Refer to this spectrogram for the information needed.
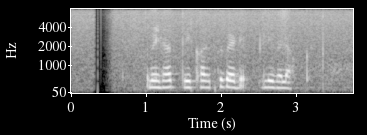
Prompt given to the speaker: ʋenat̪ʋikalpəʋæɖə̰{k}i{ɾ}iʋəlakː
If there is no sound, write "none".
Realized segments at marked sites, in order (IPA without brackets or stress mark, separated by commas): p, l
